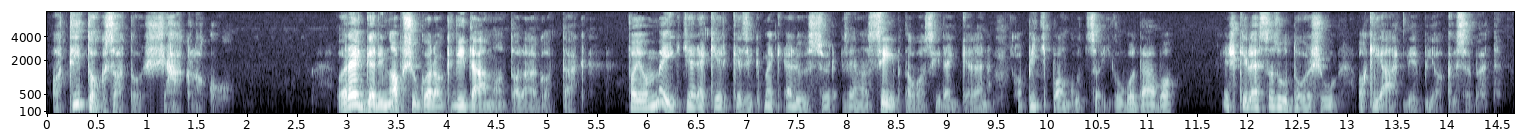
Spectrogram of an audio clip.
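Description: A low man's voice reading a children's story aloud, rising and falling with a lot of expression. It has a gravelly, husky texture throughout. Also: wildly swooping pitch, fairly bright tone.

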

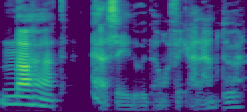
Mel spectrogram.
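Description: A man's voice: on the low side, sing-song, vocal fry, fairly bright tone, slightly rough, pitched above the performer's own voice, heavily acted. A man voicing a fussy, busy little male elf who chatters and grumbles to himself. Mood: lively.

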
